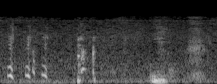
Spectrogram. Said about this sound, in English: It's a horse. Oh, that's a horse farts.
